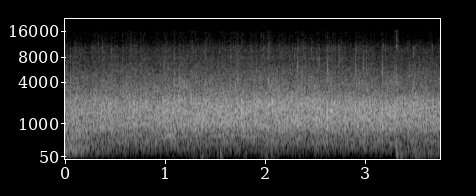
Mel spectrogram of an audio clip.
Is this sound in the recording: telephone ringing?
no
